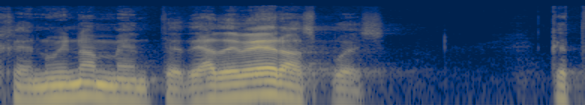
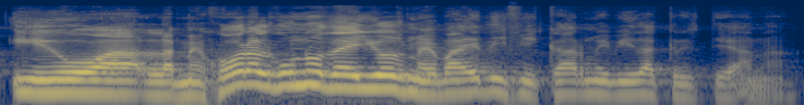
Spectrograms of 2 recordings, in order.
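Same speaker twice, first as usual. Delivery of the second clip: acted tired excuse, pitched higher and louder; excuse-making churchgoer; 9 semitones higher, 8 dB louder than usual. Preacher mimics a tired member excusing himself, higher and louder. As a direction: whine the excuse of someone who skips church. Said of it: "Y el argumento es".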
